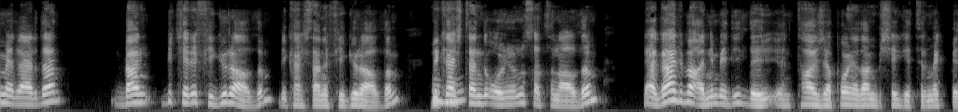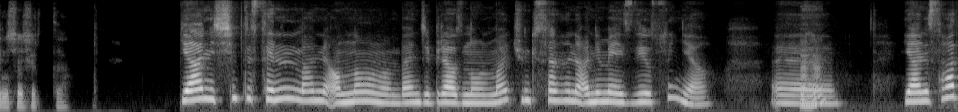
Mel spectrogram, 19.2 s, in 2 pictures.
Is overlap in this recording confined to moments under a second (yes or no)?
yes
